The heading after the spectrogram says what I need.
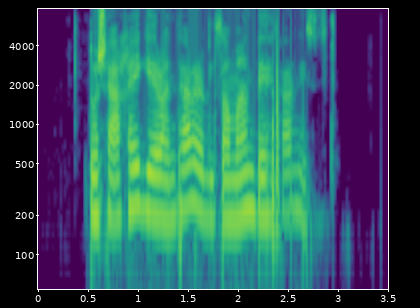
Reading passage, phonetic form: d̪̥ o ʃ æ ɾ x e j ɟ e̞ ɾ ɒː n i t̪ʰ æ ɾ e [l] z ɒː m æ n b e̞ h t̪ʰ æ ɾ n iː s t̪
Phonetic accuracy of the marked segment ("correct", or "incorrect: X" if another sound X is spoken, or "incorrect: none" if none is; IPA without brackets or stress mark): correct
